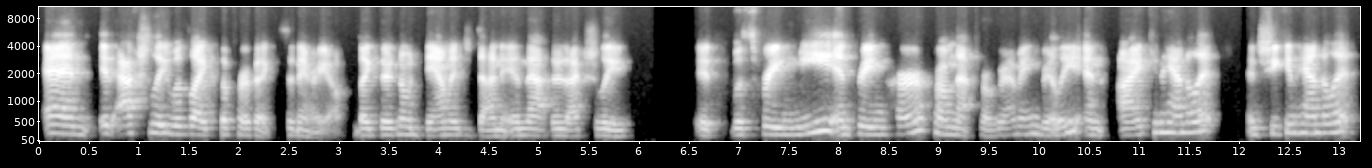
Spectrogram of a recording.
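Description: A woman's voice: fairly low pitch, lively intonation, normal speed, sharp tone, muffled recording. A woman in her thirties, a mother, talking candidly through a personal reflection with many fillers.

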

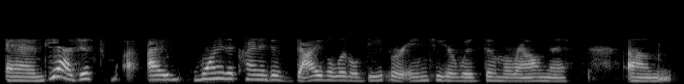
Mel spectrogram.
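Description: A woman podcast host interviewing a guest, rambling and hesitant with frequent ums and restarts, recorded over a phone in low quality. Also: a little slow, husky. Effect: low-quality recording made over a phone. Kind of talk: conversational interview. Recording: tinny phone-line recording.

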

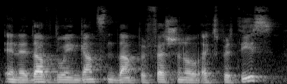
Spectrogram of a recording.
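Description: A man's voice: on the low side, fairly even intonation, fairly quick. A man as a podcast guest giving insurance advice, emphatic and explaining through examples. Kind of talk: casual podcast conversation.

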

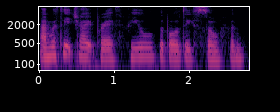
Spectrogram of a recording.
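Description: In a low, gentle voice, a woman guides listeners through a grounding meditation. Her delivery is unhurried and soothing, with pauses left between the instructions.

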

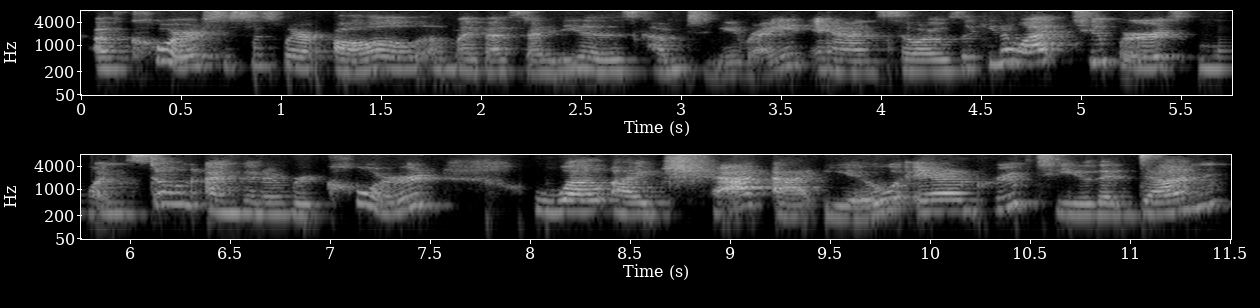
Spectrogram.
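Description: A woman's voice: fairly high pitch, animated, unhurried, fairly bright tone. A woman hosting a casual solo podcast as a business coach, chatting straight to her listeners in an upbeat way while she does her hair and makeup at home. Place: home bathroom. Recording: echoey bathroom with faint music.

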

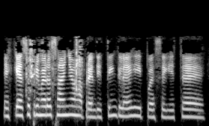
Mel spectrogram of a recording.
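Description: Woman interviewer, higher pitch; long encouraging questions; dry, dull recording. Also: fairly even intonation, moderate pace, a little hiss or hum. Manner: long flowing sentences, encouraging.

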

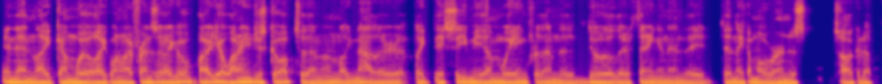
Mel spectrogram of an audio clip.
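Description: A male guest talks quickly and casually, leaning on "like" between phrases. His delivery stays fairly flat and lowish, and the recording is dry and close. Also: no room sound. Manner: casual, heavy use of "like". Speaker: interview guest. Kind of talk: conversational interview.

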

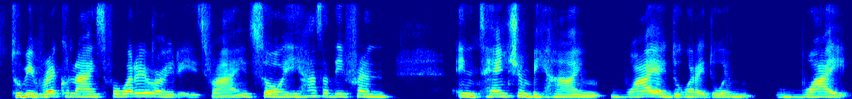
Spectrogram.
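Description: A woman with a husky, gravelly voice speaks in a reflective vlog. She is earnest and gentle and turns often to the viewer with questions. Her voice sounds strained, as if she is losing it. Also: medium pitch. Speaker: spiritual content creator.

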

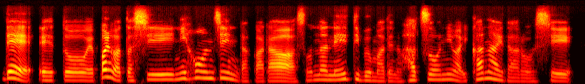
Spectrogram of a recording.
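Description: A woman guest talking thoughtfully about her coaching, pausing often with fillers. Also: on the low side, lively intonation, a little mellow, no echo. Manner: thoughtful, pauses with frequent fillers. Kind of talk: casual interview talk.

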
